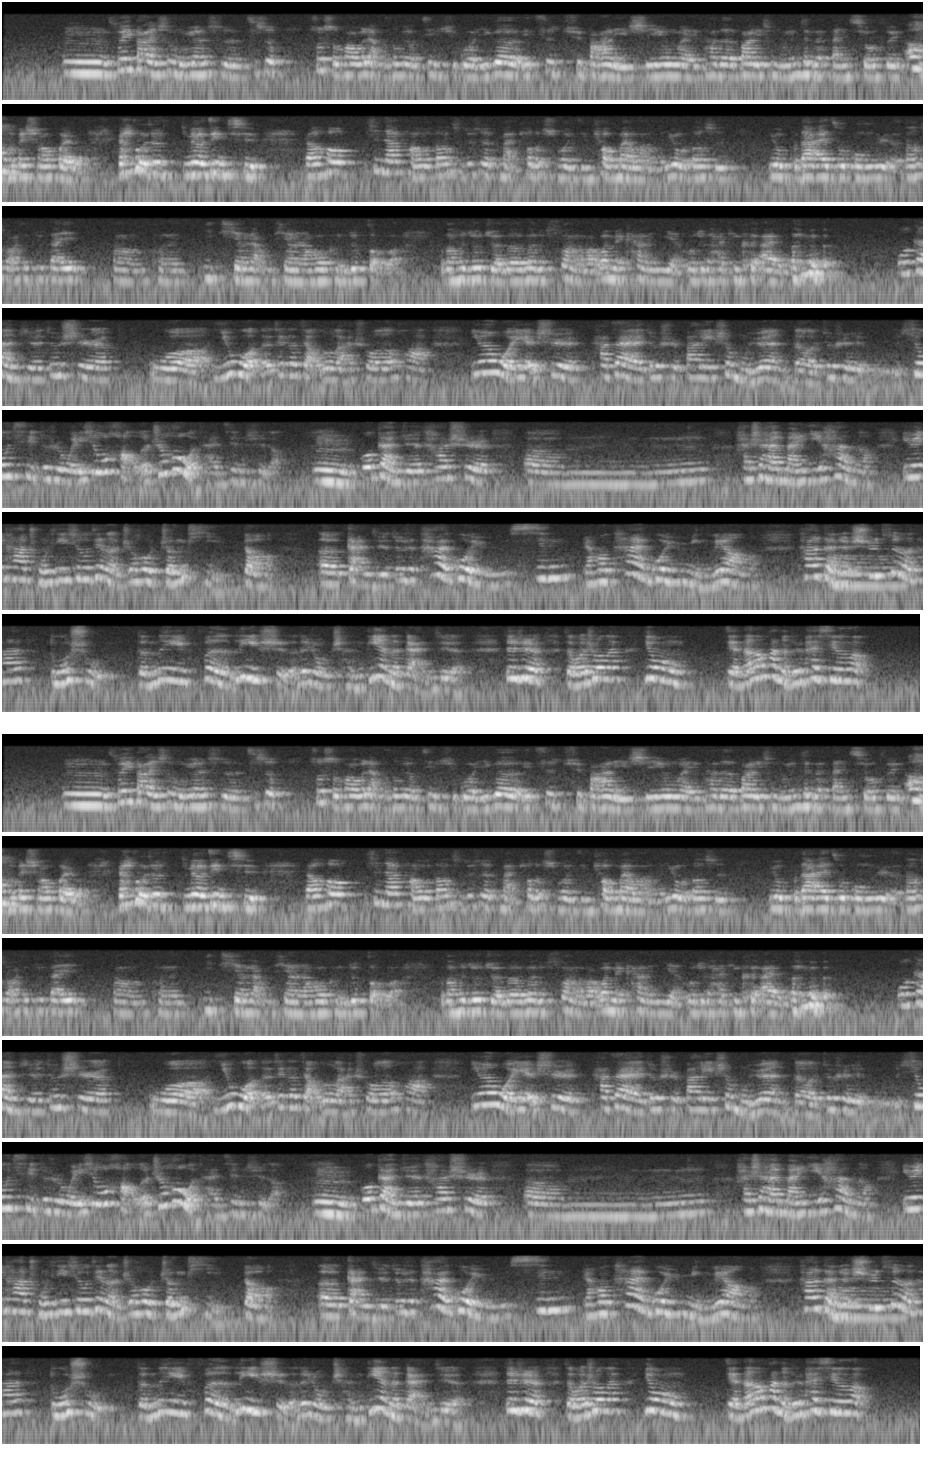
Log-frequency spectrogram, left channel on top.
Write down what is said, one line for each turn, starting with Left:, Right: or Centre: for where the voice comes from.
Left: 嗯，所以巴黎圣母院是，其实说实话，我两个都没有进去过。一个一次去巴黎是因为它的巴黎圣母院正在翻修，
Right: <laughs>
Left: 所以好像被烧毁了，
Right: 哦，
Left: <laughs> 然后我就没有进去。然后圣家堂，我当时就是买票的时候已经票卖完了，因为我当时因为我不大爱做攻略，当时而且就待一嗯可能一天两天，然后我可能就走了。我当时就觉得那就算了吧，外面看了一眼，我觉得还挺可爱的。<laughs>
Right: 我感觉就是我以我的这个角度来说的话，因为我也是他在就是巴黎圣母院的，就是修葺就是维修好了之后我才进去的。
Left: 嗯
Right: 我感觉他是，呃嗯，还是还蛮遗憾的，因为他重新修建了之后，整体的，呃，感觉就是太过于新，然后太过于明亮了，他感觉失去了他独属的那一份历史的那种沉淀的感觉，
Left: 啊。
Right: 就是怎么说呢？用简单的话讲，就是太新了。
